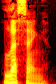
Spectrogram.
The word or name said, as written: lessing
